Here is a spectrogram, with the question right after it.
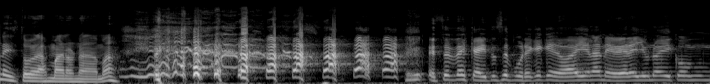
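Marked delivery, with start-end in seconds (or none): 1.2-4.2 high, helpless laughing fit; high laughter. Real, not acted. Laughs at his own joke.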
